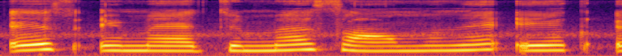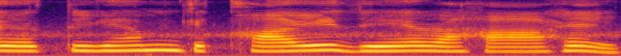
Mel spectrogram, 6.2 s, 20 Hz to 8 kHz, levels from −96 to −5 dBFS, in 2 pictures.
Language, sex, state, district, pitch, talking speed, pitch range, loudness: Hindi, female, Rajasthan, Jaipur, 225 Hz, 95 wpm, 215-235 Hz, -15 LUFS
